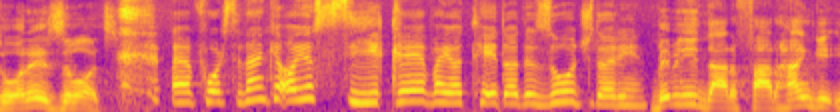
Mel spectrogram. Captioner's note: sigheh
